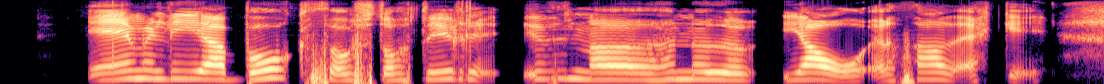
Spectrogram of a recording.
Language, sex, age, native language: Icelandic, male, 12, German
